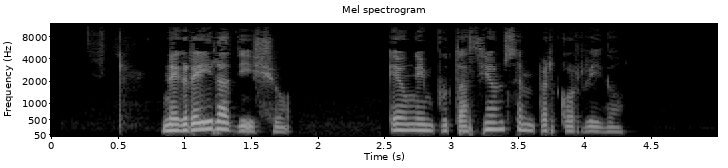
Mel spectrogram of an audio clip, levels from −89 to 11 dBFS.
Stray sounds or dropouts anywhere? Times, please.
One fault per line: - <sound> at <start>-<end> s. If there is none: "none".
none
